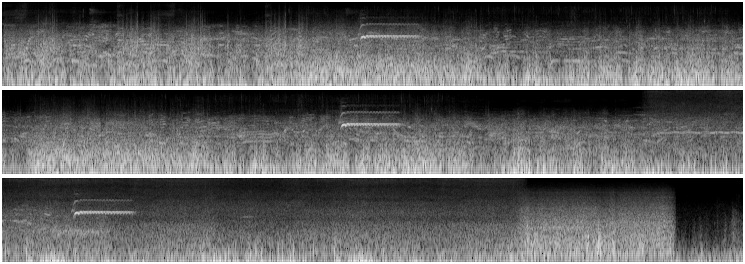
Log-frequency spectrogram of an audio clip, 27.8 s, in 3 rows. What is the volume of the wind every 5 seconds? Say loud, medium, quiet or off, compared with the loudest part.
loud, loud, loud, loud, medium, loud.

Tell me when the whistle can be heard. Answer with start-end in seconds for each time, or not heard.
4.5-5.3, 13.4-14.3, 19.4-20.2.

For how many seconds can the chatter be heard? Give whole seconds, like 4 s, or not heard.
20 s.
